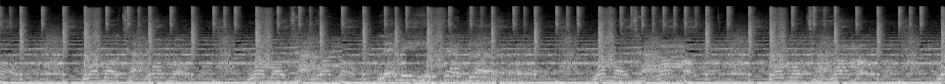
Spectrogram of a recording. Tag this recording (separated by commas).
Independent music, Music, Dance music, Soul music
